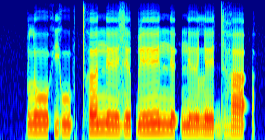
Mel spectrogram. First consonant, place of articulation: alveolar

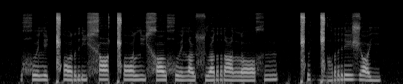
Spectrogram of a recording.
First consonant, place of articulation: uvular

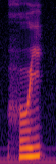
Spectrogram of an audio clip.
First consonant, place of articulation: glottal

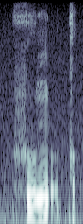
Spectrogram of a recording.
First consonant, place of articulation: glottal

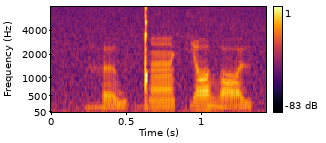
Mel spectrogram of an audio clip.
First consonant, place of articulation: glottal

